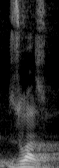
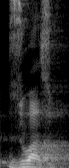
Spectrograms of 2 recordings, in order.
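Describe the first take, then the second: No difference in how they are said.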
